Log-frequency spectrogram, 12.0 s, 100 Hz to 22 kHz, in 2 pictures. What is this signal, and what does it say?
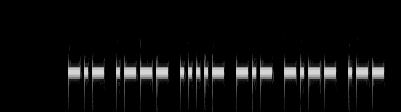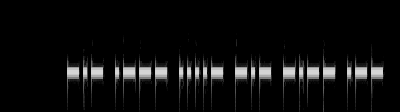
Morse code, heard as a keyed tone, about 20 wpm, 700 Hz. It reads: KJ4KYW KJ4KYW
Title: USA Call Signs - 6 Characters - Repeated 3x - 20wpm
